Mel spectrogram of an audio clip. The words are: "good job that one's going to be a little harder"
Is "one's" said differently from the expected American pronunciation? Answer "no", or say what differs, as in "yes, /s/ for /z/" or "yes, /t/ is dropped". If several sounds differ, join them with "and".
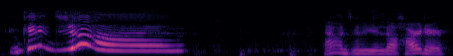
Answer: no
